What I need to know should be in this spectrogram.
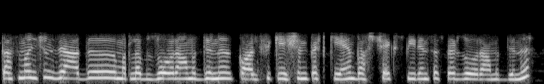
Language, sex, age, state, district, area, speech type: Kashmiri, female, 18-30, Jammu and Kashmir, Anantnag, rural, conversation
